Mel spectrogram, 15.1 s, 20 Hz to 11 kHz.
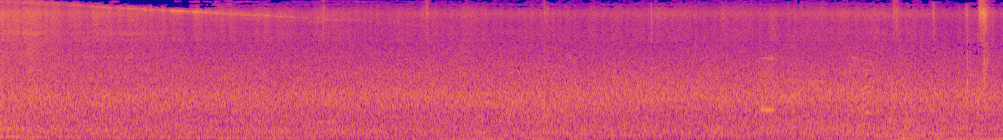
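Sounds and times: freeway traffic noise: 0:00.0 - 0:15.0.

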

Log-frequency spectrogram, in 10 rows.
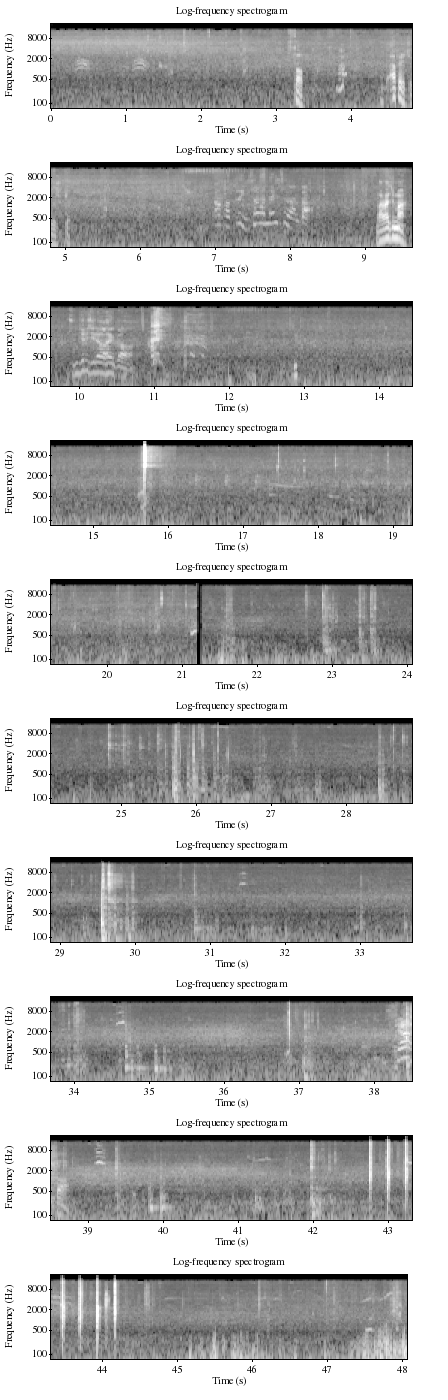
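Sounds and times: wind buffeting microphone: 0:44.8 - 0:48.0.

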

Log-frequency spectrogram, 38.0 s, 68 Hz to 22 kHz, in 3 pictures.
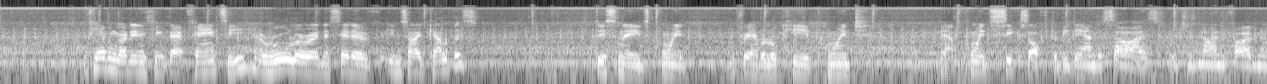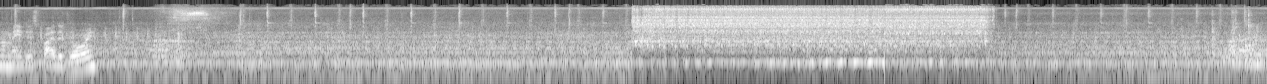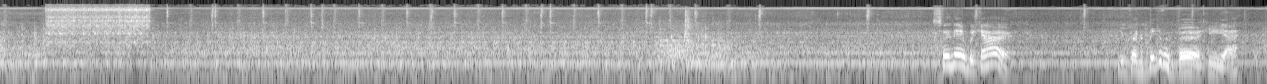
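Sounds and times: metal lathe humming: 0:13.8 - 0:16.6, 0:24.6 - 0:27.0
lathe tool cutting metal hiss: 0:14.2 - 0:15.2, 0:19.0 - 0:22.6, 0:25.8 - 0:26.9.

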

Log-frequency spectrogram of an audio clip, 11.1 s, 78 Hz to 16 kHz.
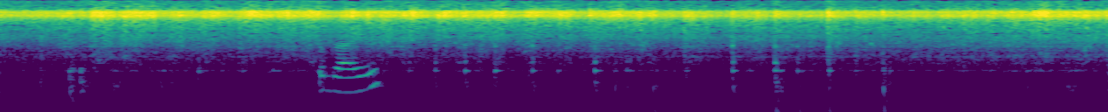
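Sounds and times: meat sizzling in oil: 0:00.0 - 0:11.0
spatula scraping and tapping pan: 0:00.0 - 0:11.0.

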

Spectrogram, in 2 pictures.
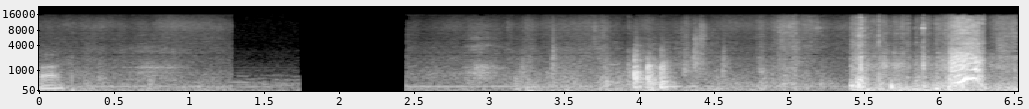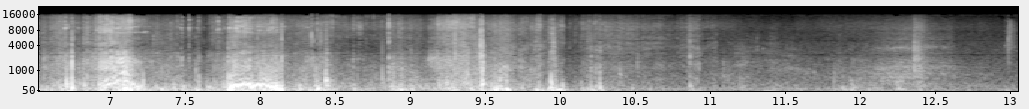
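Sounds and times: bag unzipping and rustling: 0:05.4 - 0:10.4.

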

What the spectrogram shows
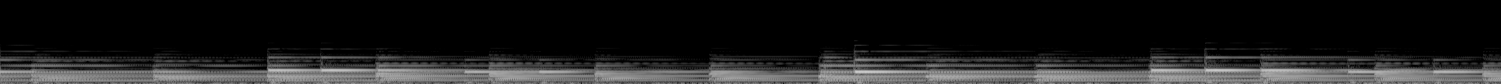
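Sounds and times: slow gentle piano music: 0:00.0 - 0:15.0.

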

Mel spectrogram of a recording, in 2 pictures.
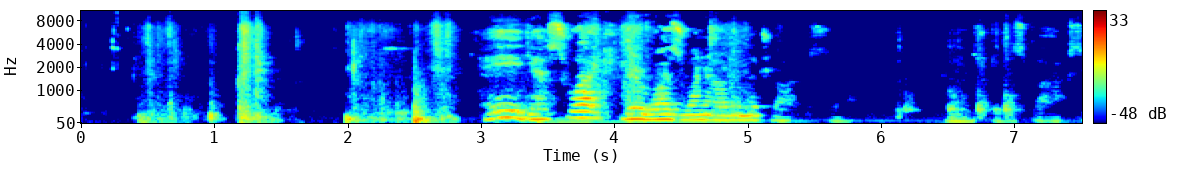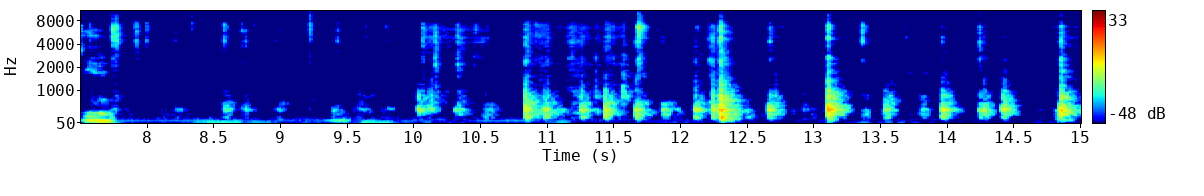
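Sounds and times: screwdriver knocking on wooden boards: 0:10.8 - 0:15.0.

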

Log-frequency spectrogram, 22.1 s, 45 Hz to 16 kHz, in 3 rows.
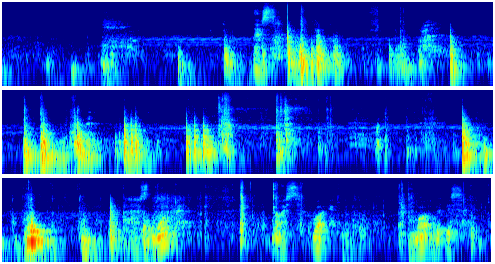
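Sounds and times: wooden knocks and thuds: 0:02.6 - 0:03.6, 0:04.2 - 0:05.2, 0:05.8 - 0:07.0, 0:07.7 - 0:10.7, 0:14.2 - 0:17.1.

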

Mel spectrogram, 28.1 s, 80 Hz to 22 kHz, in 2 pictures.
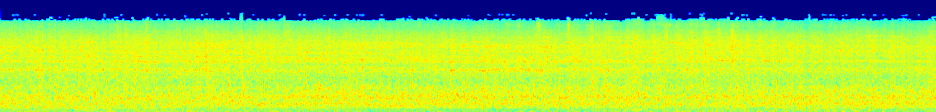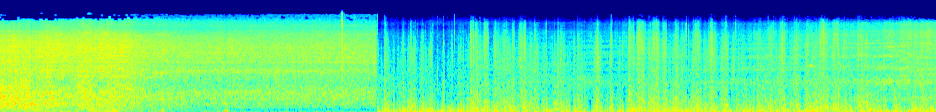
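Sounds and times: steel wheels clattering over rail joints: 0:00.0 - 0:17.6
diesel locomotive passing: 0:00.0 - 0:28.0
freight train rolling past: 0:00.0 - 0:28.0.

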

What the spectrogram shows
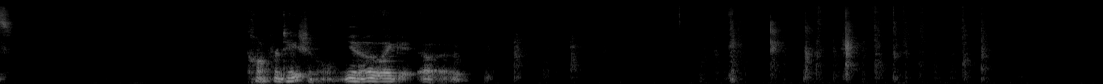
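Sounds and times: cards clicking and snapping: 0:04.8 - 0:10.0.

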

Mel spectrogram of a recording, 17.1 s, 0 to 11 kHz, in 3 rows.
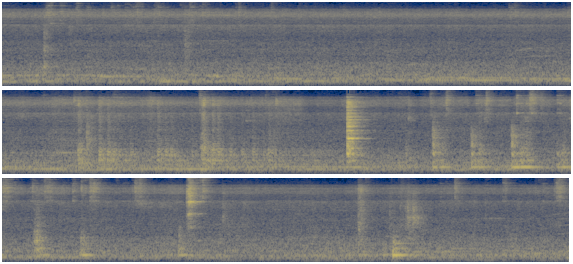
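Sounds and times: faint steady hum: 0:00.0 - 0:17.0
cookware knocking and clinking: 0:09.1 - 0:09.4, 0:10.0 - 0:12.3.

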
